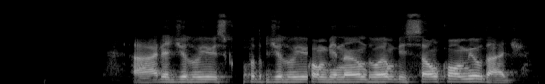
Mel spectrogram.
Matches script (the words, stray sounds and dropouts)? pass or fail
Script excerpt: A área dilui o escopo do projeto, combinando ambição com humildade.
fail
